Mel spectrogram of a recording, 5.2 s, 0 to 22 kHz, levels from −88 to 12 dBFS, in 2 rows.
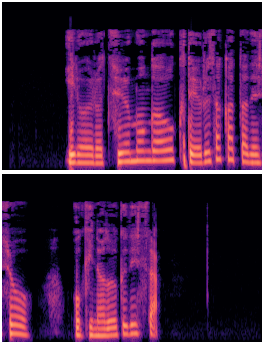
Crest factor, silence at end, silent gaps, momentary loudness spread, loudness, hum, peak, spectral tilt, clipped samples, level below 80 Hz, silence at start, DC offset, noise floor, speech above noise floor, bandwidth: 16 dB; 1.05 s; none; 5 LU; -15 LUFS; none; 0 dBFS; -6 dB/octave; under 0.1%; -54 dBFS; 0.65 s; under 0.1%; -74 dBFS; 61 dB; 11.5 kHz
